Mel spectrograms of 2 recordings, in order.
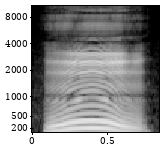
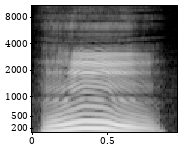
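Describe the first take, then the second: First: The hum sits back in the throat. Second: The hum sits back in the throat.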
